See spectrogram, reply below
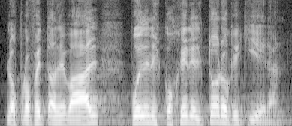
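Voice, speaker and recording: A man preaching a sermon, retelling a scripture story dramatically, swinging between loud emphasis and hushed asides. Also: mid-range voice, animated, brisk, in a large hall. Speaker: pastor. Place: church sanctuary.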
